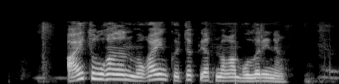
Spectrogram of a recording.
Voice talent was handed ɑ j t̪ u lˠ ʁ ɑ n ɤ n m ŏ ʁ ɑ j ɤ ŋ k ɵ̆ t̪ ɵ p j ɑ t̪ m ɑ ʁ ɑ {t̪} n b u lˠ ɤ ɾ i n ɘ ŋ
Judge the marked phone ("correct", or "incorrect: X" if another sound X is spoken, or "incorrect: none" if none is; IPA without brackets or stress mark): incorrect: none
